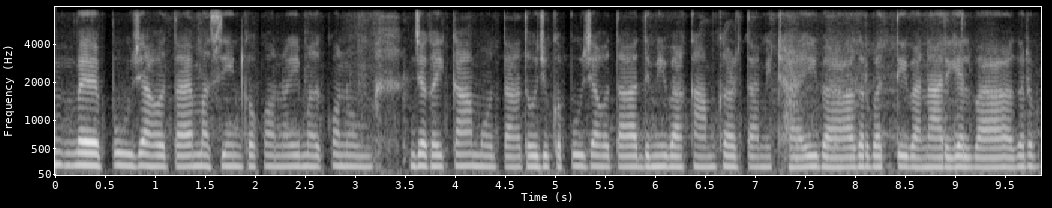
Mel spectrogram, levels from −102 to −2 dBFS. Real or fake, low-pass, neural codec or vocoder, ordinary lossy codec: real; 7.2 kHz; none; none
